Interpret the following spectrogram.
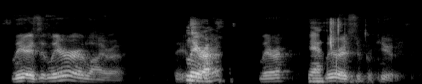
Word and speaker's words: Lyra: uh what is it lyra there and you're like it's lira i was like yeah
